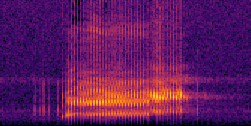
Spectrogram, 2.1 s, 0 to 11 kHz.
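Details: Cope's gray treefrog in May 2016 giving one rasping, rapidly pulsed trill about a second long that rises slightly in pitch near its end, in an otherwise quiet setting.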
